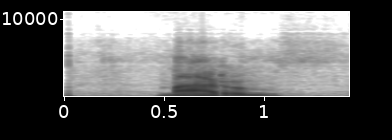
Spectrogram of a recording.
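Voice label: "Marum", Dutch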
